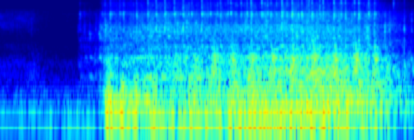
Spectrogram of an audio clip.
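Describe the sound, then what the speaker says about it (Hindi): An electric sewing machine starts after a brief quiet moment and runs in a fast, even, continuous hum while stitching a cloth kitchen apron, close and loud, with no talk. "यहाँ लगानी है इस पर सिलाई"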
